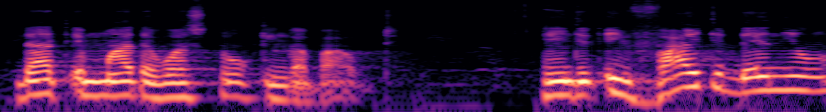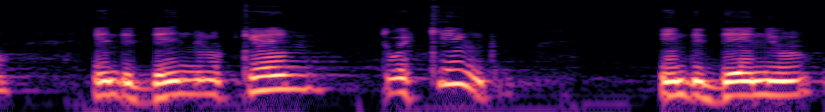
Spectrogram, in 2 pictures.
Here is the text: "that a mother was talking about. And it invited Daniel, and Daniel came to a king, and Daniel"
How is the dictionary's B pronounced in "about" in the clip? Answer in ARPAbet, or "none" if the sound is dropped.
B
